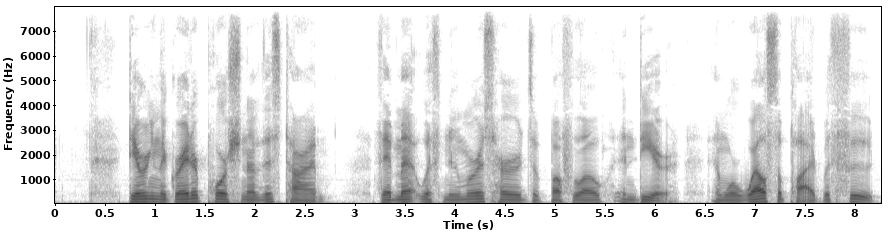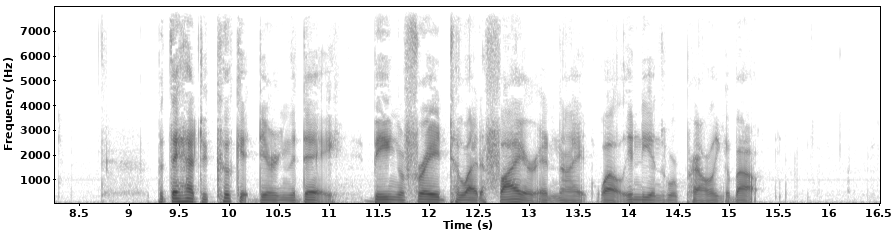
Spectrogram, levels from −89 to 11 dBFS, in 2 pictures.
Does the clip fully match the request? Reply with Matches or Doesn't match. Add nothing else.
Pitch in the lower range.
Matches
